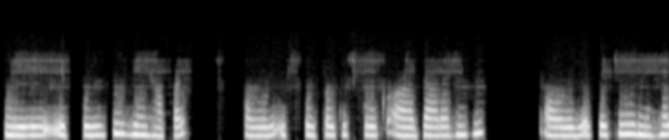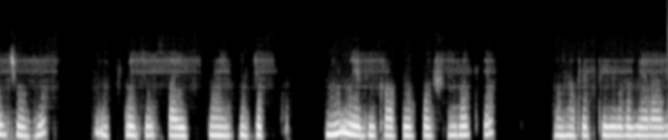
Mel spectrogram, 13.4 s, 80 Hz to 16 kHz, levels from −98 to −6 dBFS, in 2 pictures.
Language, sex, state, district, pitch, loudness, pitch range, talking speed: Hindi, female, Uttar Pradesh, Jyotiba Phule Nagar, 225 Hz, -18 LUFS, 215-235 Hz, 130 wpm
